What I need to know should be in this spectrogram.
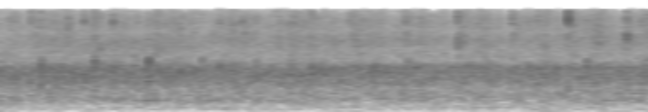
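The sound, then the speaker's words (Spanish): An audience gives sustained applause in a theater after a tango concert. The dense, even clapping holds at a steady level throughout, with no pauses, peaks or fade. “Siguen los aplausos.”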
